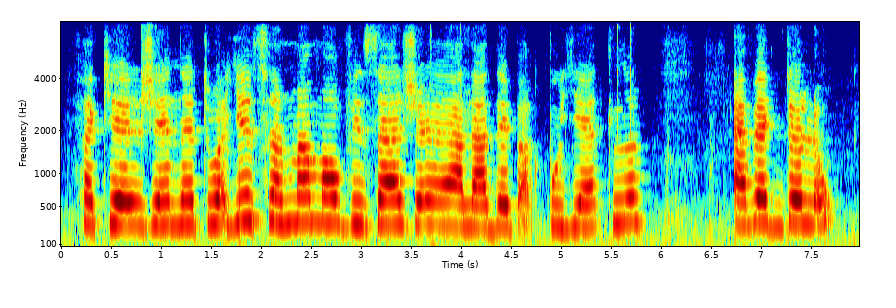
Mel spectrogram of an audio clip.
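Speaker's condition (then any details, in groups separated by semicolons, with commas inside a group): Ataxia; degenerative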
